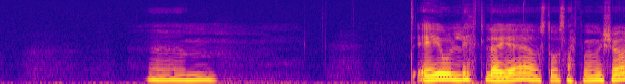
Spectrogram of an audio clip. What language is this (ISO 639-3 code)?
nor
